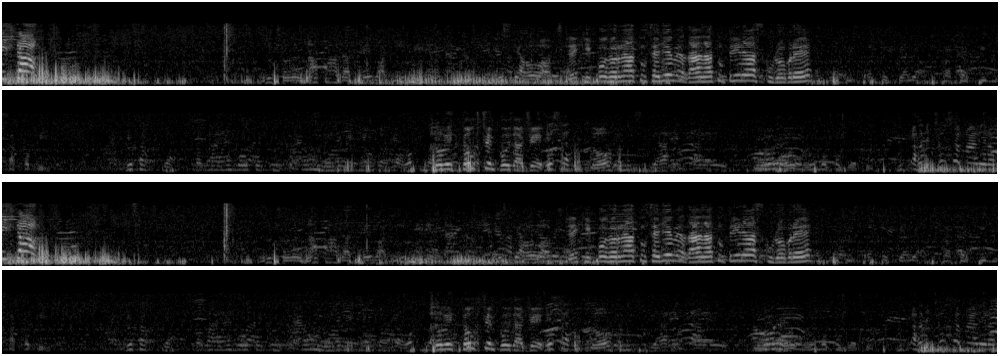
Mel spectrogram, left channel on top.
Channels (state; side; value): normal; both; correlation 0.76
